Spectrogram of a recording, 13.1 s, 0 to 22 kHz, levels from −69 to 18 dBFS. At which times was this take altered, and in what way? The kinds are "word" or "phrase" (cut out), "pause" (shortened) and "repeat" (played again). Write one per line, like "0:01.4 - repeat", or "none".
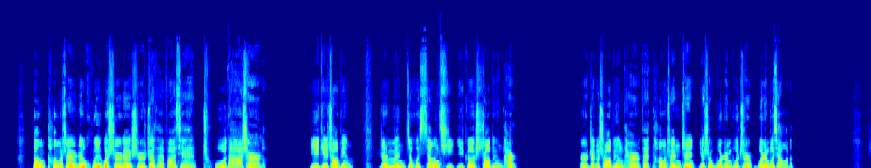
0:04.2 - pause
